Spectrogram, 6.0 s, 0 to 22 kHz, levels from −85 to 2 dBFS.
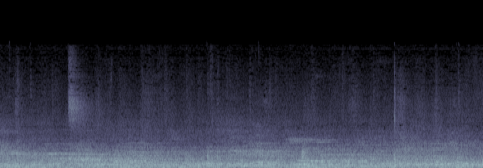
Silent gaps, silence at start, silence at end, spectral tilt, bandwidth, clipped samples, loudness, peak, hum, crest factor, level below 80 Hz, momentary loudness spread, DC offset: none; 0 s; 0 s; -4.5 dB/octave; 16.5 kHz; under 0.1%; -27 LUFS; -12 dBFS; none; 16 dB; -42 dBFS; 2 LU; under 0.1%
